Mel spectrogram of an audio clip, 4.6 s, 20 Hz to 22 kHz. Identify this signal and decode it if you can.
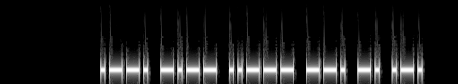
Morse code, heard as a keyed tone, about 27 wpm, 700 Hz. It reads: PY2GNR
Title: DXCC-100 Call Signs - 6 Characters - Repeated 2x - 28wpm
